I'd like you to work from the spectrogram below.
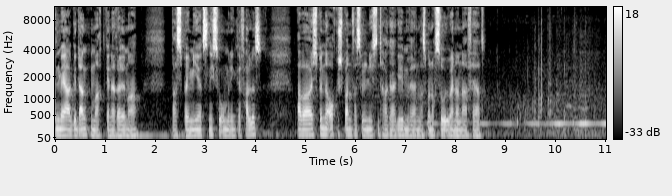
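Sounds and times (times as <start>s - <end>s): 
speech: 0.0s - 8.8s
faint steady hum: 0.0s - 11.0s
people walking on cobblestone pavement in the old city centre of Prague: 8.2s - 11.0s.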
